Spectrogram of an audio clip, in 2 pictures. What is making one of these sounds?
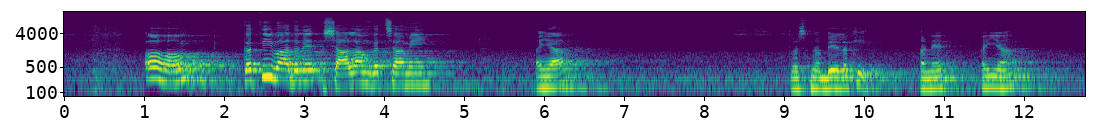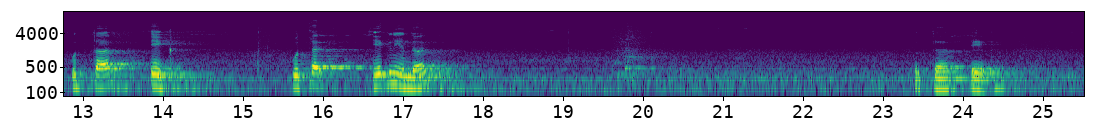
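A man speaks calmly into a clip-on microphone, pausing often.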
